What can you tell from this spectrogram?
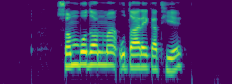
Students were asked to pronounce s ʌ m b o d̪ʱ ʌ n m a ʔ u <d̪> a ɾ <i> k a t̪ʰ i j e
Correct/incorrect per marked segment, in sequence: incorrect, incorrect

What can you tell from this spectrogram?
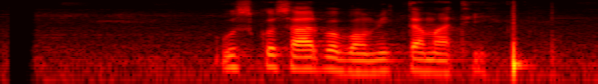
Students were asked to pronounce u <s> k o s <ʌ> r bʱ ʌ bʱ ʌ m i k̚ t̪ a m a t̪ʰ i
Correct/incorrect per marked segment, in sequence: correct, incorrect

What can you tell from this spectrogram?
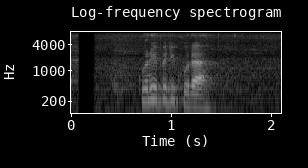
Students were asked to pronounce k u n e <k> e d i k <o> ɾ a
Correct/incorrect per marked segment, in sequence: incorrect, incorrect

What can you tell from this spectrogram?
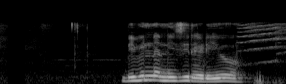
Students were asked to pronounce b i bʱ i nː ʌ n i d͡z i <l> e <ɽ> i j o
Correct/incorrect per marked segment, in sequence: incorrect, correct

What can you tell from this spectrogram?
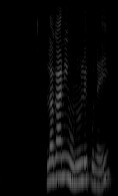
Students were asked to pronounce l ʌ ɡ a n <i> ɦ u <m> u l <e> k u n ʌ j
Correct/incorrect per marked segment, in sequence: correct, incorrect, correct

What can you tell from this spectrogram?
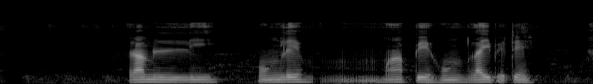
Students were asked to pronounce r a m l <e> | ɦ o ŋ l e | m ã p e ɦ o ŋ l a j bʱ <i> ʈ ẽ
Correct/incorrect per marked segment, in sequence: incorrect, incorrect

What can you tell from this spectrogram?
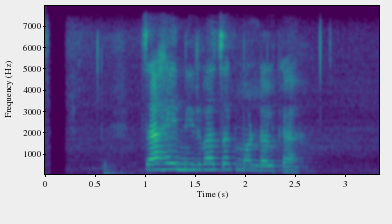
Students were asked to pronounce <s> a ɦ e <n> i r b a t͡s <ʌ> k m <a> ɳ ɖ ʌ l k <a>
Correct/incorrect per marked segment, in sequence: incorrect, correct, correct, incorrect, correct

